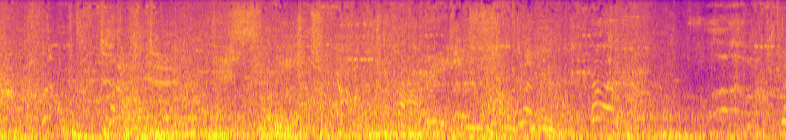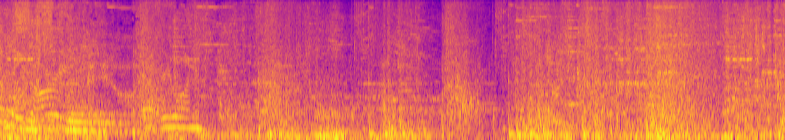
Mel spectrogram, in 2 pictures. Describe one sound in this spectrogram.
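Spell effects crackle and clash in a fast game battle.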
